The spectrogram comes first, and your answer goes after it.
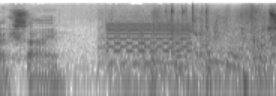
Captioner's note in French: Téléphone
